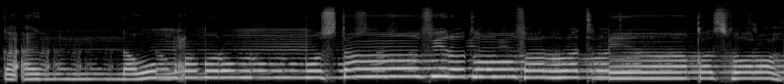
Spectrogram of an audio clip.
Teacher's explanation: مستنفرة ہے تن اخفا کا غنہ کرنا ہے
